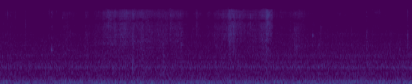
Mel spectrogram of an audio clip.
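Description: Steady low rumble inside a parked car with its engine running.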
